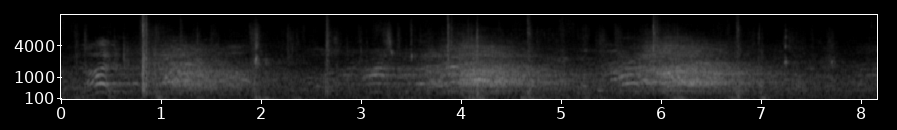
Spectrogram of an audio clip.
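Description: Badminton rally: sharp racket-on-shuttlecock hits at irregular intervals, with the arena crowd's noise swelling twice, around four and six seconds in.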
